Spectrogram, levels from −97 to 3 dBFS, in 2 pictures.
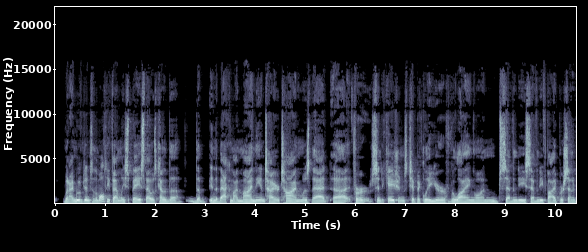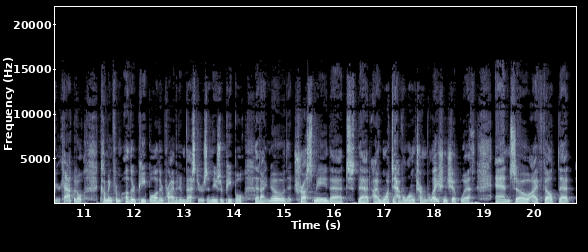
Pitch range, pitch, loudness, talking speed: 130-155 Hz, 140 Hz, -18 LUFS, 200 wpm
